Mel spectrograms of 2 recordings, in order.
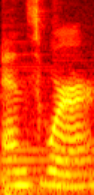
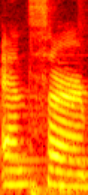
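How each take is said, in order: First: The w is pronounced as spelled. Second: The w is silent in the word. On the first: The speaker calls it wrong. "bukan answer" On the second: The speaker calls it right. "tulisannya A N S W E R, tapi bacanya tuh answer"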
